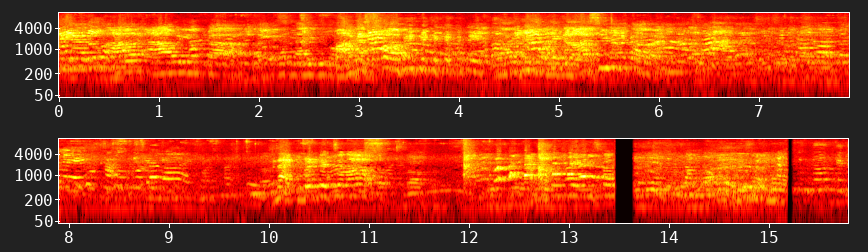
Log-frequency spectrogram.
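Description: A crowd of children and adults chatters.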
